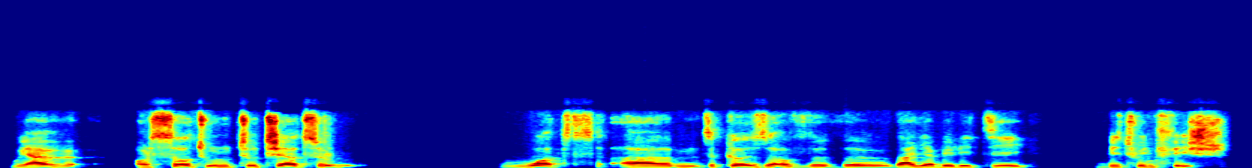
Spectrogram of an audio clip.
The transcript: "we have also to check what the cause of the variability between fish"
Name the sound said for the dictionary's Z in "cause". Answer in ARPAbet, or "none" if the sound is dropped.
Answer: Z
